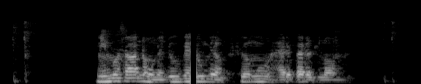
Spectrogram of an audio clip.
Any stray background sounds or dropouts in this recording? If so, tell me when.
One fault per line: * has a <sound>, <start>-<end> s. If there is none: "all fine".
* has a dropout, 1.9-2.0 s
